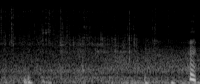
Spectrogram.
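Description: Quiet outdoor noise with a few irregular low thumps, and a burst of laughter breaking out right at the end.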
